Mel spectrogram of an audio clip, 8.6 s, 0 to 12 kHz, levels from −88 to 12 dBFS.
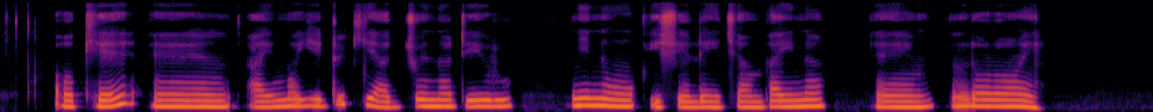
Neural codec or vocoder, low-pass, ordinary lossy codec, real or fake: codec, 24 kHz, 1.2 kbps, DualCodec; 10.8 kHz; none; fake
